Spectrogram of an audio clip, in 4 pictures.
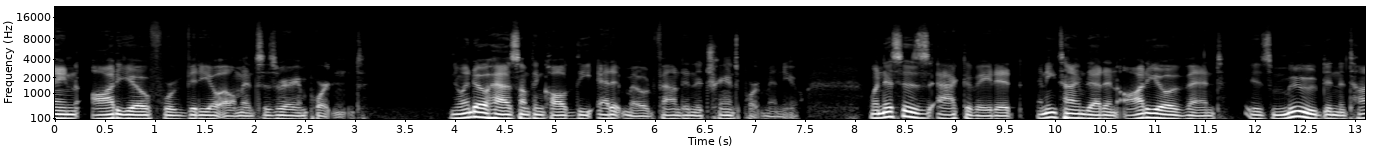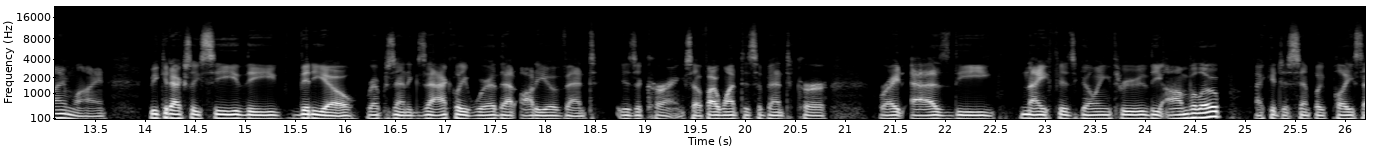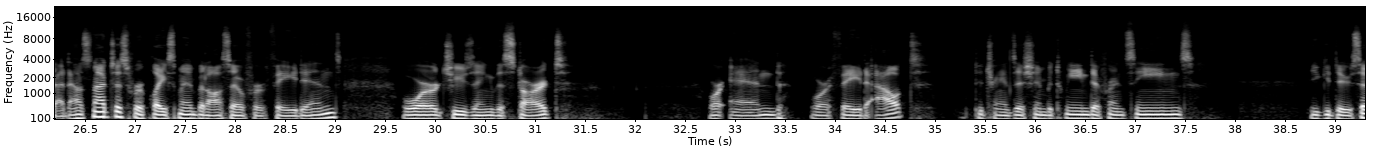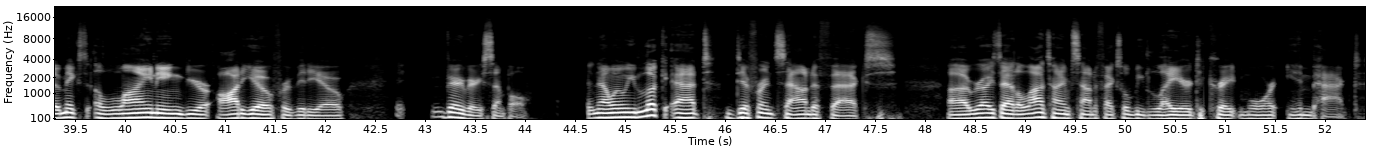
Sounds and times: Speech: 0:00.0 - 0:03.2, 0:04.0 - 0:07.6, 0:08.2 - 0:31.4, 0:32.8 - 0:37.8, 0:38.8 - 0:52.4.

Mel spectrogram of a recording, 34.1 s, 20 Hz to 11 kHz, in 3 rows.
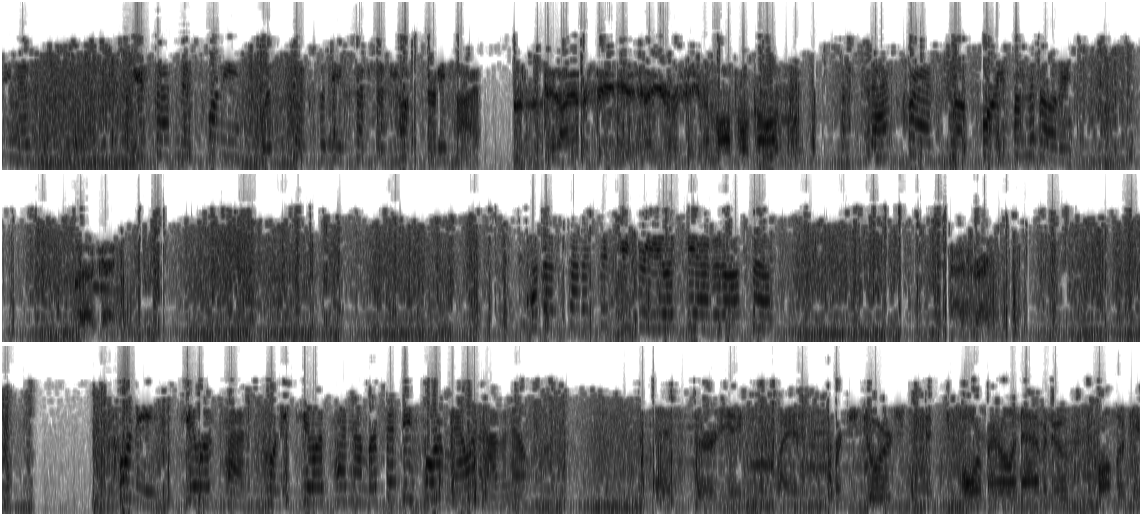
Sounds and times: Speech: 0:01.2 - 0:10.8, 0:12.1 - 0:12.7, 0:16.3 - 0:19.2, 0:20.8 - 0:21.5, 0:23.8 - 0:28.2, 0:29.2 - 0:34.1.

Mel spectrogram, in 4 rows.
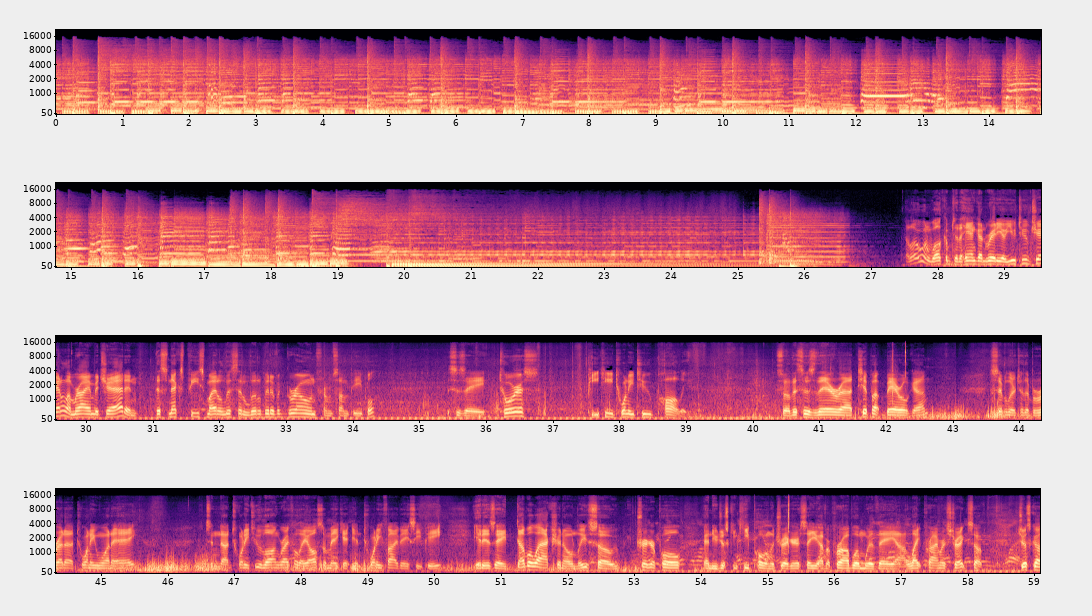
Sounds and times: Music: 0:00.0 - 0:27.3
Speech: 0:27.5 - 0:34.4, 0:35.4 - 0:36.8, 0:37.5 - 0:39.2, 0:40.4 - 0:42.6, 0:43.6 - 0:45.5, 0:46.6 - 0:59.0.

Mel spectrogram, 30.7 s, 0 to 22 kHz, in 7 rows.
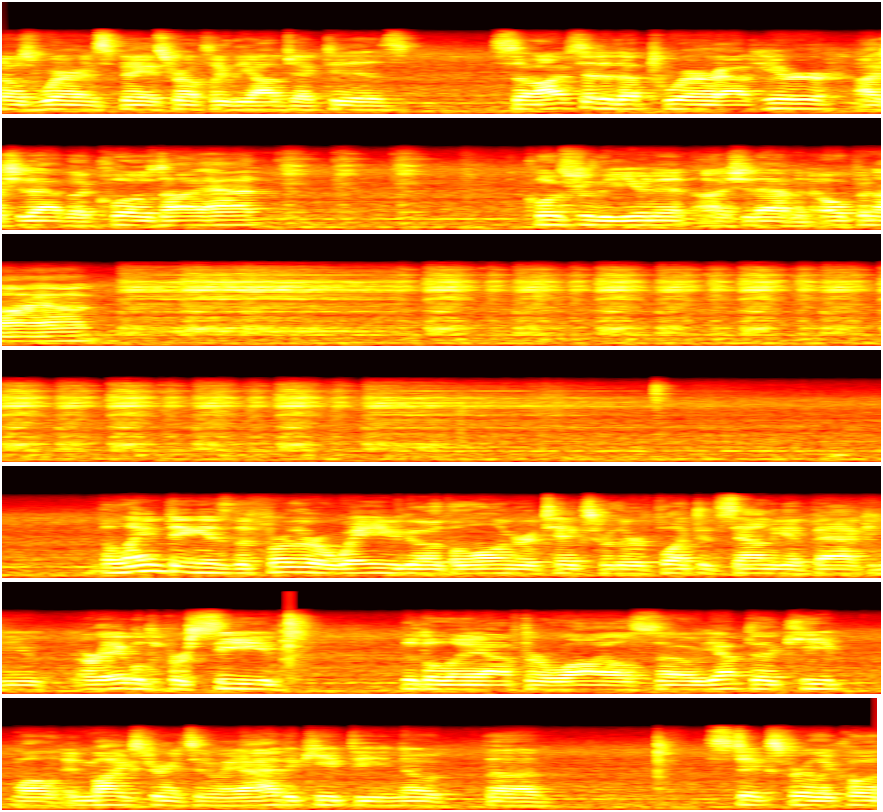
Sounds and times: Speech: 0:00.0 - 0:05.8, 0:07.0 - 0:09.3, 0:18.0 - 0:29.2, 0:29.9 - 0:30.7.

